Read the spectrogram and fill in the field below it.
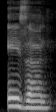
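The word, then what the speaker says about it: Esel: यहाँ पे इस लफ्ज़ में स्टार्ट का ए कुछ लॉन्ग प्रोनाउंस हुआ है और सेकंड वाला ए शॉर्ट प्रोनाउंस हुआ है, जैसे एज़ल। इसी तरह अगर ए के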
